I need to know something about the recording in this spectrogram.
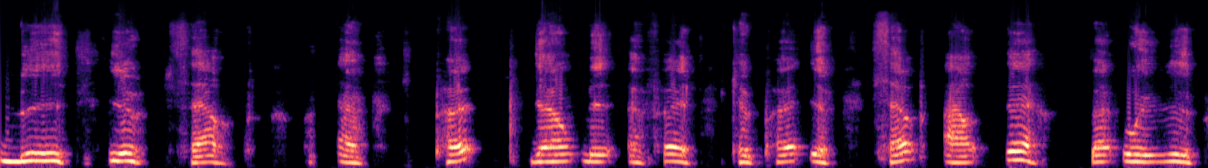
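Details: Adult man with cerebral palsy: dysarthria in cerebral palsy.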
